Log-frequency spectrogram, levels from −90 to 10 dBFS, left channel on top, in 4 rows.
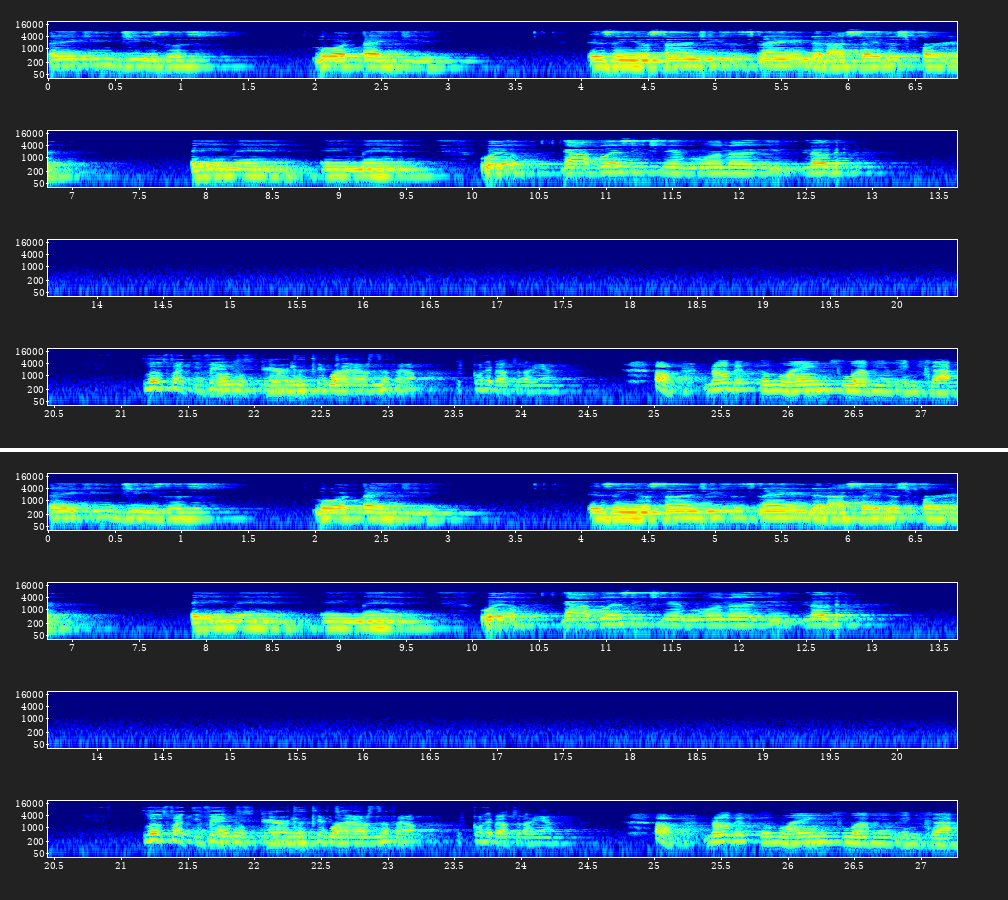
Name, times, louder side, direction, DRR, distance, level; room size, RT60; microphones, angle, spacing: voice 1, 0.0-1.2 2.0-2.9 4.1-6.9 7.9-9.6 10.1-10.3 10.7-12.7, left 1 dB, 30° left, 0 dB, 1.9 m, -25 dB
voice 2, 21.2-23.2 23.6-24.3, right 2 dB, 15° right, 4 dB, 1.4 m, -31 dB
voice 3, 21.7-23.0 24.8-27.2, left 3 dB, 75° left, 6 dB, 2.1 m, -29 dB
25.5 x 14.5 x 8.3 m, 0.78 s
head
